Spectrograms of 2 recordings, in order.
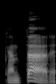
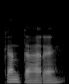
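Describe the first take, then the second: First: The syllables stay level in pitch. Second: The syllable before the stress is pitched higher. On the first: "you can say cantare" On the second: "it's normal to say it"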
